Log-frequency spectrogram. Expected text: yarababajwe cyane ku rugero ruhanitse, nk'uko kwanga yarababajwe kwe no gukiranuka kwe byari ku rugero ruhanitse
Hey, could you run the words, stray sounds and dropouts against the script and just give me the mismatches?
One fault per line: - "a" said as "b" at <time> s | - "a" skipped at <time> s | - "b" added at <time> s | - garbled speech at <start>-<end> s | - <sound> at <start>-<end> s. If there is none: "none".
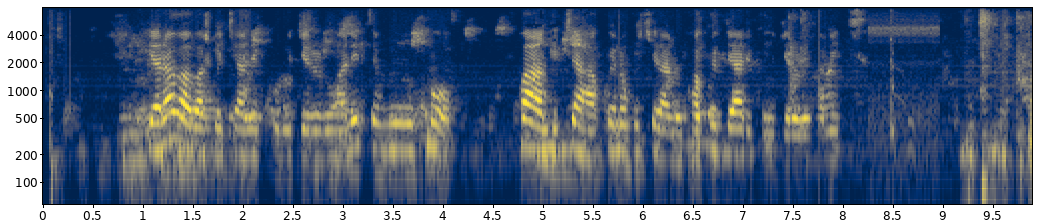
- "yarababajwe" said as "icyaha" at 5.2 s
- cough at 8.4-8.8 s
